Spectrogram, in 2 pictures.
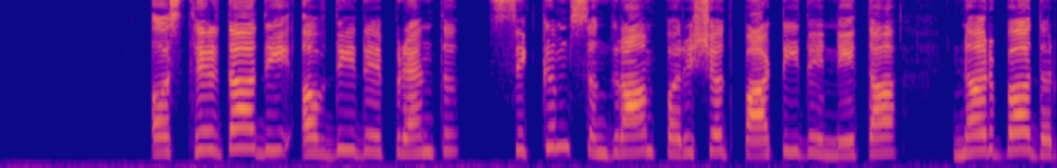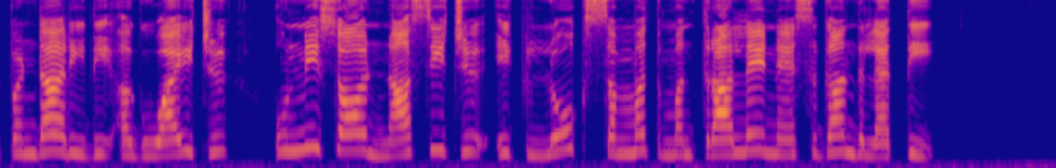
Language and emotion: Dogri, neutral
